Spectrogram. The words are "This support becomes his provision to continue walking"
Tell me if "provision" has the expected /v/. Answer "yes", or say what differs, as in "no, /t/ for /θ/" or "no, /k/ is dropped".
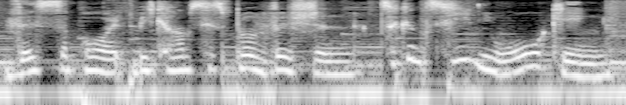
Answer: yes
